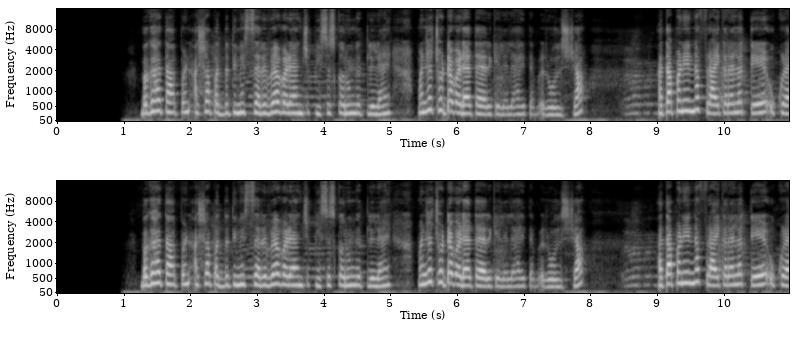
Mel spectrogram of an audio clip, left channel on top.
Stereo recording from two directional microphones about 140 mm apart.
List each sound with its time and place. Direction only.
1.3 s a woman's voice: 20° right (ahead or behind)
9.0 s a woman's voice: 10° right (ahead or behind)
